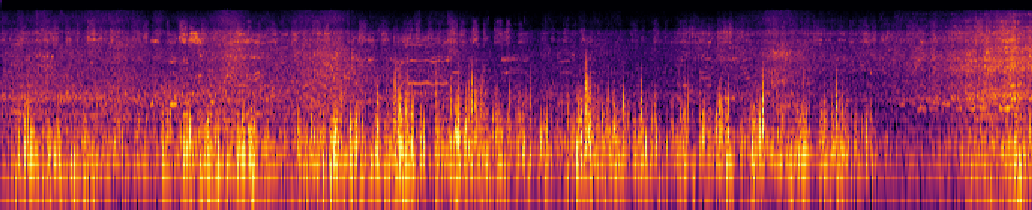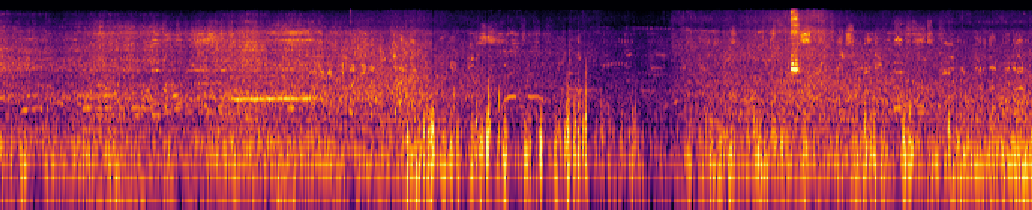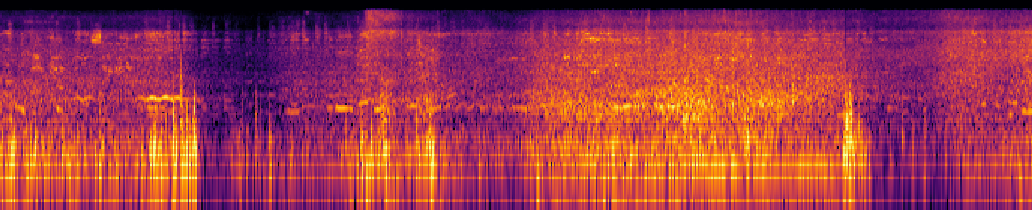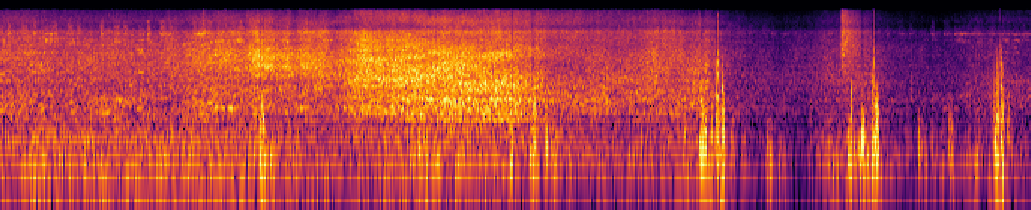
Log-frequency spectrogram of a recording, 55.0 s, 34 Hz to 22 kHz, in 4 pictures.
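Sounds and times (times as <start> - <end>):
road and engine noise in car: 0.0 - 55.0
voices: 9.0 - 55.0
music: 28.4 - 36.3.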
